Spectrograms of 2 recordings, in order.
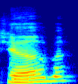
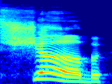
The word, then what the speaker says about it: Shub: Okay, Chub? it's Shub, and then the last name is spelled Niggurath, and I'm not gonna say that.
